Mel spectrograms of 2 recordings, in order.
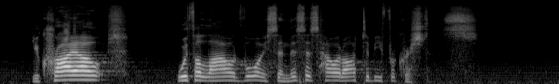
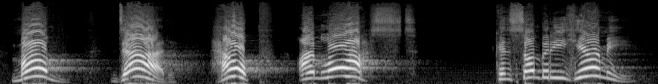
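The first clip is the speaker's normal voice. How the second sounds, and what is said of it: Loud shouting for help. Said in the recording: “You should cry out with a loud voice for your parents to hear you.”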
